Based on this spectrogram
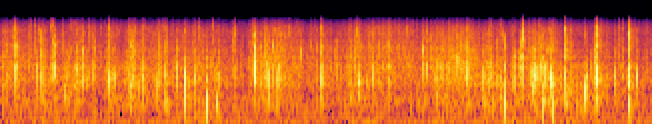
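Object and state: Kraft paper tea bag with plastic window, crinkled.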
